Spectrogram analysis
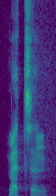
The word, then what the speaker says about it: Metzen: Metzen.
